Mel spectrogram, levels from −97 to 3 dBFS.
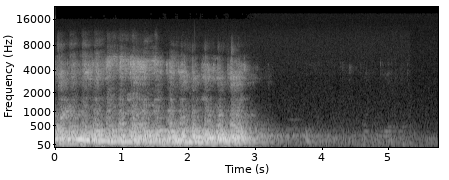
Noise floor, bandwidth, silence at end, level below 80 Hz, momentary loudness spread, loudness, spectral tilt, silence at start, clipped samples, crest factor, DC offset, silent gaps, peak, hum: -54 dBFS; 11.5 kHz; 2.4 s; -42 dBFS; 5 LU; -19 LUFS; -7 dB/octave; 0 s; under 0.1%; 14 dB; under 0.1%; none; -8 dBFS; none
